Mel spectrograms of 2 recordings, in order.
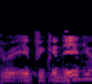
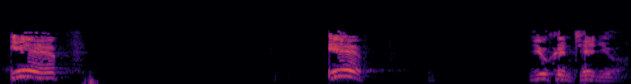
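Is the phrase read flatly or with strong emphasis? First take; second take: flatly; emphasized. First: The phrase is read quickly and flatly. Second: The phrase is read with strong, deliberate emphasis. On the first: The condition is skimmed over as unimportant. The speaker calls it wrong. "we don't put the emphasis right as we read it. It's like we just" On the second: The condition is highlighted as essential. The speaker calls it right. "We got to put the emphasis right here"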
